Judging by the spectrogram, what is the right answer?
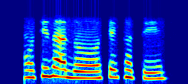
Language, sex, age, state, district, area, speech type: Santali, female, 18-30, West Bengal, Birbhum, rural, conversation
